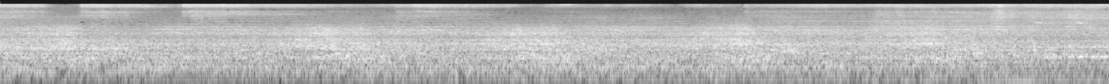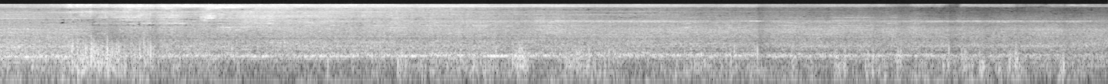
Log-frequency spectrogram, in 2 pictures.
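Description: Deutsche Bahn ICE high-speed trains moving along the platform close by, a continuous rumble of wheels and running gear. About halfway through there is a brief louder bang, then a steady wheel squeal holds for several seconds over the rumble, and it eases off toward the end.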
